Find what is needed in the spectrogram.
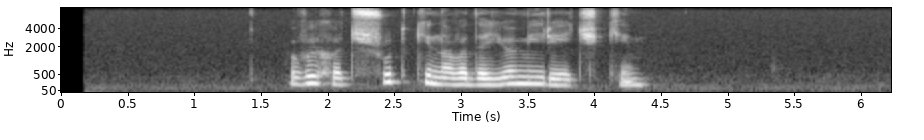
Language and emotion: Russian, neutral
